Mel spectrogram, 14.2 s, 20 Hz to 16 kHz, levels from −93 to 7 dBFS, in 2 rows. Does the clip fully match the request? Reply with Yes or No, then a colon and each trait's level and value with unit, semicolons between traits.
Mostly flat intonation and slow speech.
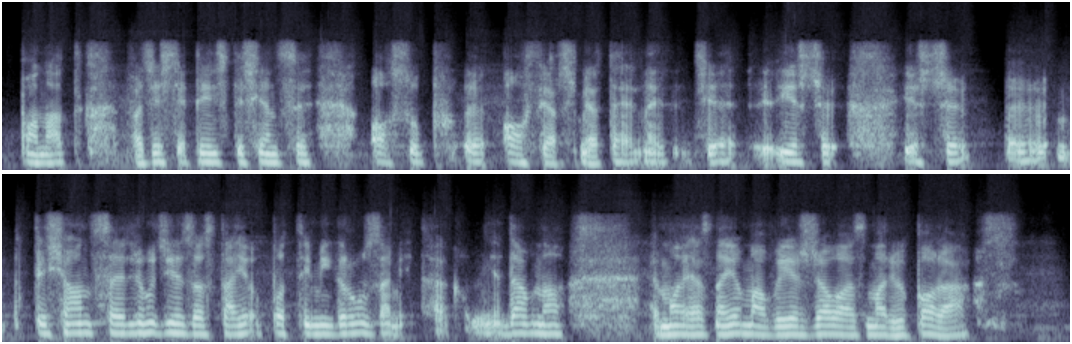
Yes: narrow, 2.0 semitones; slow, 95 wpm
